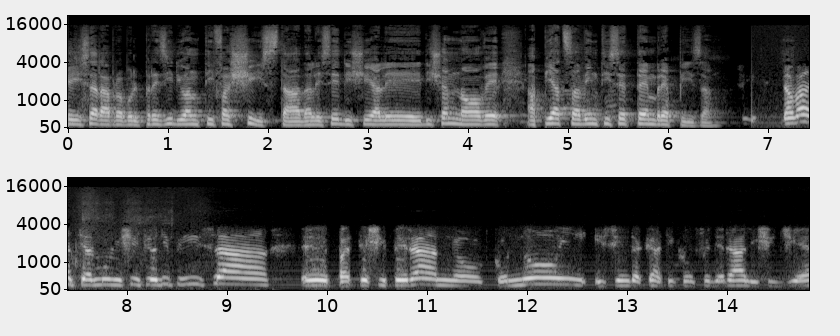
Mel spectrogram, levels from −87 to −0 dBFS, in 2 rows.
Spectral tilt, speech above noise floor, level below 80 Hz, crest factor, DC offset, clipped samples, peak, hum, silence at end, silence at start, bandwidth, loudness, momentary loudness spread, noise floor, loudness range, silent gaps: -5.5 dB/octave; 20 dB; -68 dBFS; 16 dB; under 0.1%; under 0.1%; -8 dBFS; none; 0 s; 0 s; 15.5 kHz; -24 LUFS; 13 LU; -44 dBFS; 4 LU; none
